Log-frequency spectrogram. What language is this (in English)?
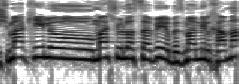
Hebrew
